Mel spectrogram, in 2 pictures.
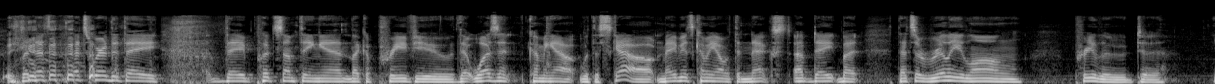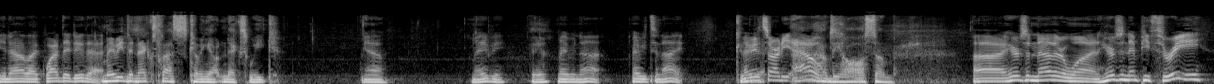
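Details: Adult male speaker; Normal voice.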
